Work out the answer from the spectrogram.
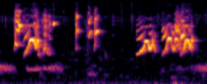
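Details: Eno cockatiels in an aviary, described as active and healthy: three clusters of harsh, scratchy chirps and squawks, with a steady low hum beneath.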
